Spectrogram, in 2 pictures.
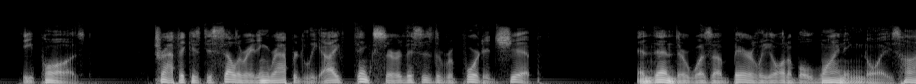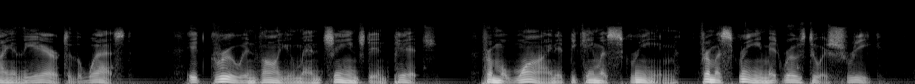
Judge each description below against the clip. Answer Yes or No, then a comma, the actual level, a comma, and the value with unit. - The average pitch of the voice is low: Yes, very low, 85 Hz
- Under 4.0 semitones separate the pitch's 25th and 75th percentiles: No, average, 4.8 semitones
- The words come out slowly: No, average, 175 wpm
